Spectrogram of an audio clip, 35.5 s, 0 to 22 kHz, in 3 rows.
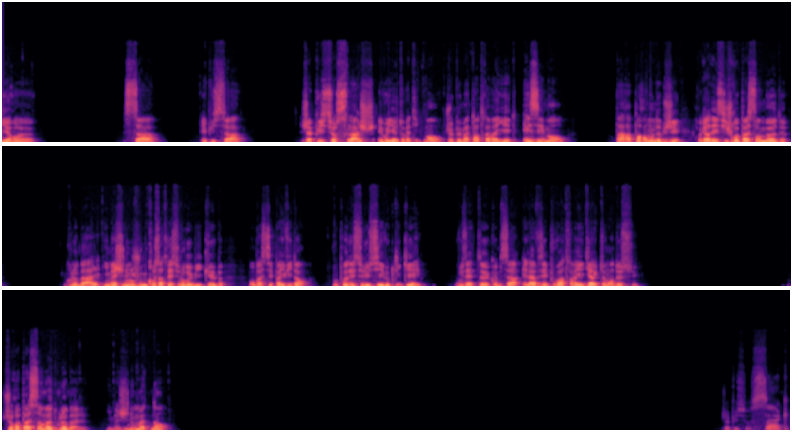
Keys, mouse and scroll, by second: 0.3-1.2 shift+scroll up 1, 1.2 click, 3.0 shift+click, 5.1 KP_Divide, 6.3-9.8 middle drag, 8.8 scroll up 1, 11.0 KP_Divide, 11.0-16.7 middle drag, 12.8 KP_Divide, 13.6 scroll up 1, 15.9 scroll up 1, 16.0-16.7 scroll down 1, 16.7 click, 18.3 KP_Divide, 18.3 middle click, 18.7-29.3 middle drag, 19.0-19.8 scroll down 1, 23.6 KP_Divide, 24.2-24.8 scroll down 1, 31.4-32.5 shift+middle drag, 32.5-32.9 scroll down 1, 33.2-34.5 scroll up 1, 34.5 KP_5, 35.0 middle click, 35.1-35.4 scroll down 1.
